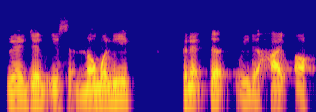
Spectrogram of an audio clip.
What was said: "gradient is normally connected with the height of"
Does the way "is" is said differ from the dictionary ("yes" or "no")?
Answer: yes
